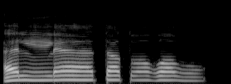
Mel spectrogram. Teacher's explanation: দেখেন, আল্লাহ 1 আলিফ টান, তাতগাউ, ত কলকলা হবে। তারপরে গও, দ্রুত পড়তে হবে নরম করে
